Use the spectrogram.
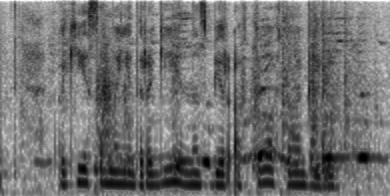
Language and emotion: Russian, neutral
